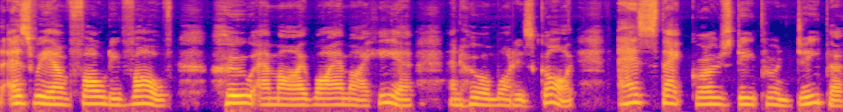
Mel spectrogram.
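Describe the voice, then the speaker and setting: The speaker has an Australian accent and a fairly slow pace. The sound is dry and close with no echo. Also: woman, fairly low pitch for a woman, ordinary pitch variation. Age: 70s. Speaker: spiritual teacher. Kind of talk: solo spiritual talk. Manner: repetitive, hesitant.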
